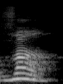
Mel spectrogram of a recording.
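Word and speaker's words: vingt: eles sozinho 20 sozinho eu não falo te eu falo van vá e acabou do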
